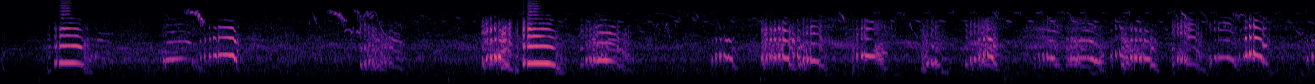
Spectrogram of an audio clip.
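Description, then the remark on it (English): Common cranes calling repeatedly, loud trumpeting and bugling notes from several birds overlapping in an irregular chorus, with no speech. “And we finished up with a recording of the common crane there.”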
